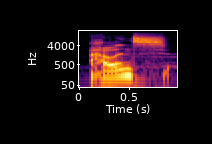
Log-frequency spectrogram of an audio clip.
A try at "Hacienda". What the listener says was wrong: There's no L.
